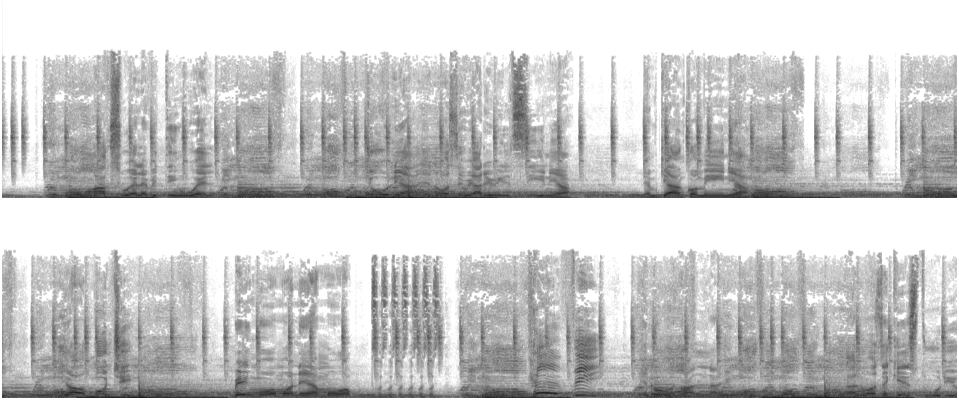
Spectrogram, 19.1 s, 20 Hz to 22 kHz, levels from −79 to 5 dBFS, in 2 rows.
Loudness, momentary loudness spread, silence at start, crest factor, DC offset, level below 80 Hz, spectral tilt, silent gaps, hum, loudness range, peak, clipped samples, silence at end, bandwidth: -14 LUFS; 10 LU; 0 s; 12 dB; under 0.1%; -14 dBFS; -5.5 dB/octave; none; none; 3 LU; 0 dBFS; under 0.1%; 0 s; 16.5 kHz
